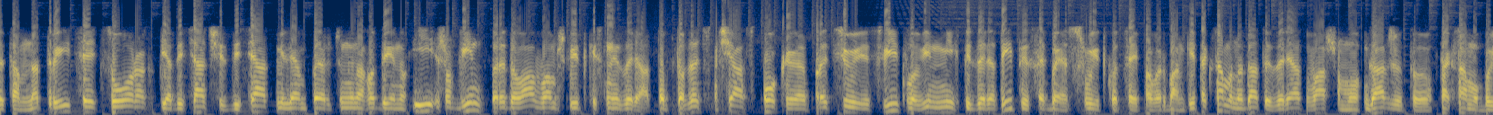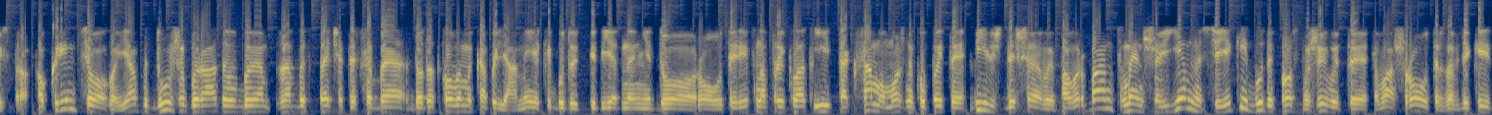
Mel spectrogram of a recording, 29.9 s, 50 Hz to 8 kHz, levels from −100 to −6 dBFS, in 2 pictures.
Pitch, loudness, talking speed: 150 Hz, -24 LUFS, 150 wpm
